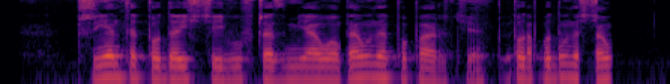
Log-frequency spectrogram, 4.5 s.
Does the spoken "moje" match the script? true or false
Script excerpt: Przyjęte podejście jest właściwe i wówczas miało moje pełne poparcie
false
